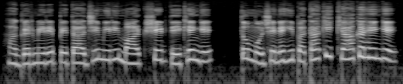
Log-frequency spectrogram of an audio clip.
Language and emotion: Hindi, fearful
